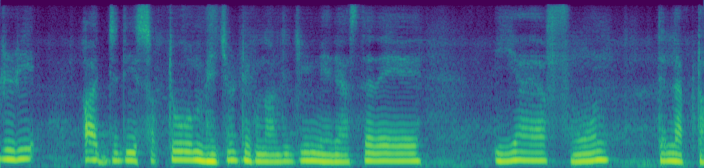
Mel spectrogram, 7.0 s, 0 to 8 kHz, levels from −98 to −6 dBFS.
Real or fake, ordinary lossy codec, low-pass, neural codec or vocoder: fake; MP3, 64 kbps; 7.2 kHz; codec, 24 kHz, 0.9 kbps, DualCodec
